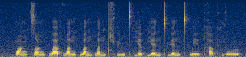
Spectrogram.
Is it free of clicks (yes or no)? yes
